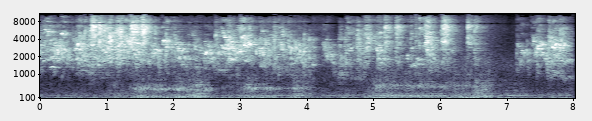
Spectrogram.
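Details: Two pet budgies being affectionate, twittering warble with harsh chirps, briefly covered by low rumbling handling noise in the middle and a short silence near the end.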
